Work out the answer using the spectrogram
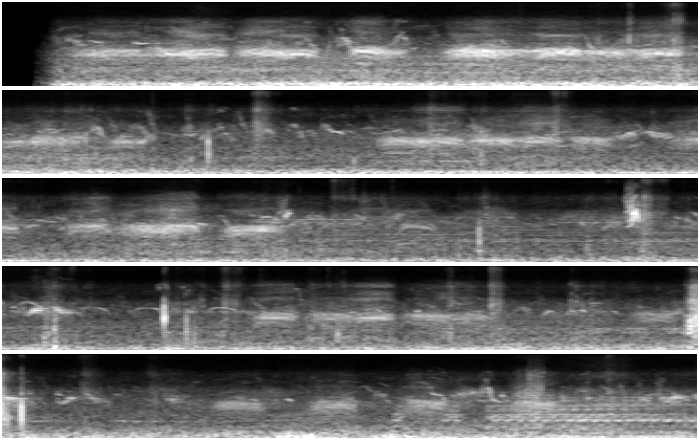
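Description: Birds calling again and again, with a low steady background rumble and a couple of sharp clicks in the second half.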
